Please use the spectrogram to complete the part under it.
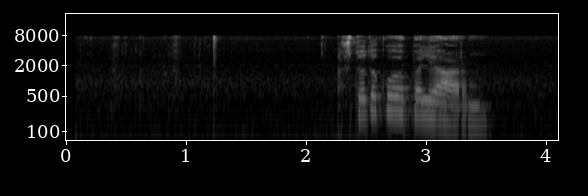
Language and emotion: Russian, neutral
